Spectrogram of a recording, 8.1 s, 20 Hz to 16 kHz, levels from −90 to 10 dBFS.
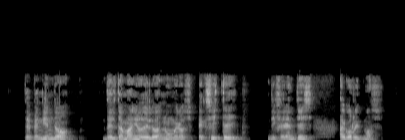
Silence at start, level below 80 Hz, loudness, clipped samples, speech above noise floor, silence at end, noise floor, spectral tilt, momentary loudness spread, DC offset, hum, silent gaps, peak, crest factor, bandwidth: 0.5 s; -70 dBFS; -24 LUFS; under 0.1%; 46 dB; 0.5 s; -70 dBFS; -3 dB/octave; 12 LU; under 0.1%; none; none; -6 dBFS; 20 dB; 7.8 kHz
